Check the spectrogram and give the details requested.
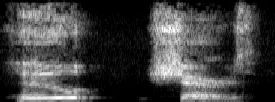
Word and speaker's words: Hoosiers: It's Hoosiers, and it's a silent H, or not H, but silent.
